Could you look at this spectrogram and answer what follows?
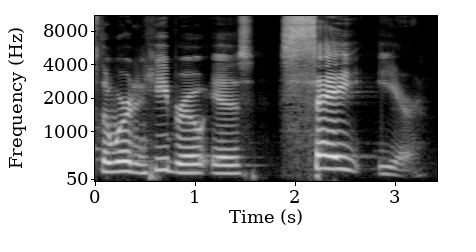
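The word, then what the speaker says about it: שֵׂעִיר: esau is edom and so how you would pronounce the word in hebrew is say ear say here all right so i want you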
